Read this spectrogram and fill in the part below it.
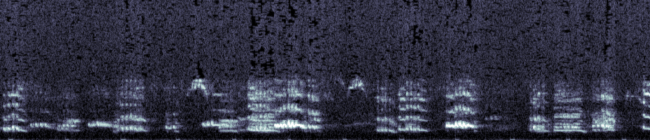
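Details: Dawn chorus of common cranes: loud, bugling, rattling calls pile up almost without pause, several birds calling together, with stronger peaks in the middle and toward the end.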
